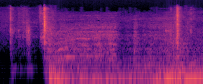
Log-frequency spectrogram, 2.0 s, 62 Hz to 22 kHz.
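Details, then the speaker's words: 2004 Mazda RX-8 rotary, revived after sitting for years with new coils, plugs, starter and fluids: on a cold start, clutch in, in neutral, short starter whirrs, then it catches quickly into a steady rumble. Engine light on, owner suspects secondary air pump. Normal start. "and it fires so you've got an engine light which I'll look into"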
